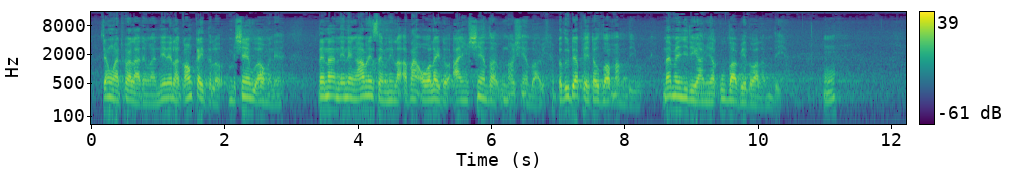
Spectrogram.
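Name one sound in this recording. A middle-aged man speaks calmly and warmly into a microphone.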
